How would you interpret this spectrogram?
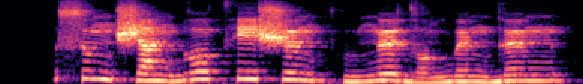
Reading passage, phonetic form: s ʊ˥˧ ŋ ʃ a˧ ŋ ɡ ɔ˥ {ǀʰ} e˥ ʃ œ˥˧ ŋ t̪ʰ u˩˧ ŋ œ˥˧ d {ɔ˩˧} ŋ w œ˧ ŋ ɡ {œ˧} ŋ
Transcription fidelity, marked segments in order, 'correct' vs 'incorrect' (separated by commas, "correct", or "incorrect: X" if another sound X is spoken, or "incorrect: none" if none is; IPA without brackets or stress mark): incorrect: t̪ʰ, correct, incorrect: œ˥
